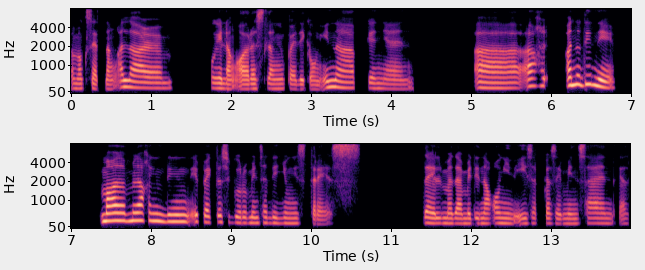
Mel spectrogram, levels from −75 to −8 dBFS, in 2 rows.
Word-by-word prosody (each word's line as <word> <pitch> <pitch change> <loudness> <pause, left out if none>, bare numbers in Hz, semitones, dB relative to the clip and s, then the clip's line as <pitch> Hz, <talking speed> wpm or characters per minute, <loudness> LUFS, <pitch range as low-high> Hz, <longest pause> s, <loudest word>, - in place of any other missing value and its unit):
mag-set 170 -1 -3
ng 155 - -2
alarm 195 -4 +2 0.5
kung 185 -1 -4
ilang 165 -2 +1
oras 160 +1 +1
lang 165 -1 -2
'yong 170 - -15
puwede 160 -1 -2
kong 150 0 -4
i-nap, 210 -3 +2 0.2
ganiyan. 165 -3 -5 0.8
Ah, 190 +4 +2
aki 265 0 -4 0.3
ano 300 +3 +6
din, 310 -1 +2
eh, 220 -4 +4 0.6
ma 270 +1 +8
malaking 270 -2 +3
din 240 -1 +3
epekto 225 -2 -2
siguro 200 -3 -4
minsan 195 0 -3
din 185 -1 -5
'yong 180 - -4
stress 155 -1 -4 0.8
dahil 185 -1 +1
madami 175 -1 0
din 180 0 -5
akong 185 +1 -2
iniisip 180 0 -5
kasi 175 -1 -6
minsan 175 +1 -4
ka 175 - -10
185 Hz, 145 wpm, -23 LUFS, 175-220 Hz, 0.8 s, ma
